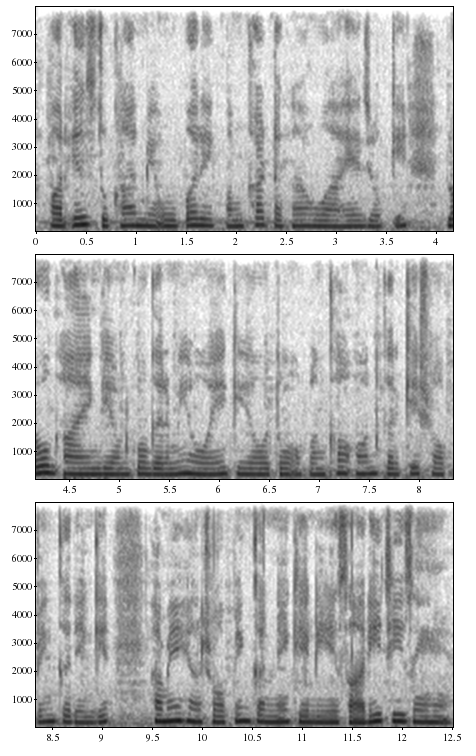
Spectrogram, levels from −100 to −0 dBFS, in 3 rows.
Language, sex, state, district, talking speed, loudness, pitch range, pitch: Hindi, female, Bihar, Saharsa, 160 wpm, -22 LUFS, 200-225 Hz, 210 Hz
